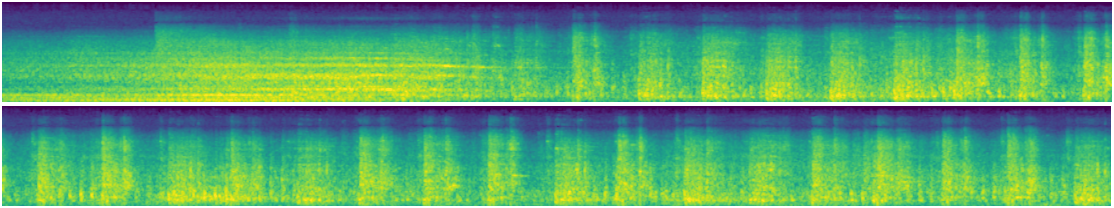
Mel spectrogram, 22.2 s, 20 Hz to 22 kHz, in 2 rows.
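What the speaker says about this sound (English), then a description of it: "with EMD GP50 number 7021 leading the train south" A Norfolk Southern Triple Crown freight train led by EMD GP50 diesel locomotive number 7021 rolls past at Norris, South Carolina, in 1989; a loud diesel roar gives way to a long, rhythmic clickety-clack of wheels over rail joints.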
